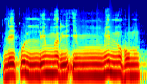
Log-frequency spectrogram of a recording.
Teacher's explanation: এখানে দুই জের তনমিনের পরে মিম আসছে ইদগাম হয়ে যাবে এখানে ইদগামের আকারে পরিমাণ গুণ্য হবে লিকুল্লিম মিনহুম মিম নুন জের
